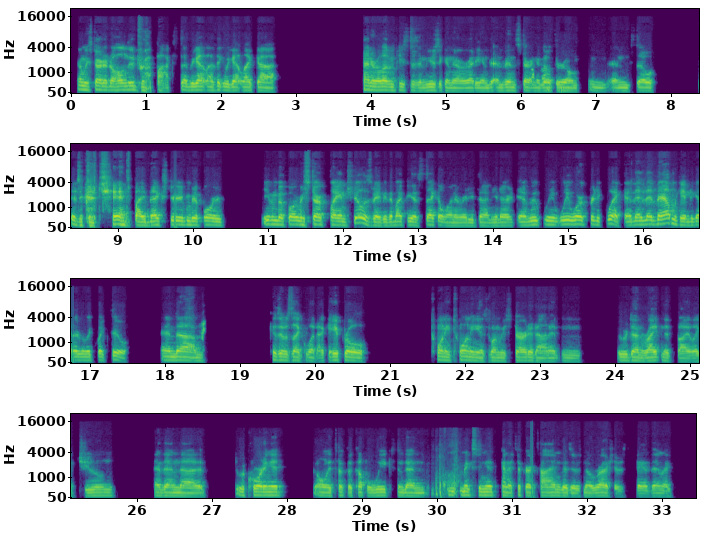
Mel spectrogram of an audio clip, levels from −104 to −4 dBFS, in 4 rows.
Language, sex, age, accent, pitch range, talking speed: English, male, 20-39, American, 105-130 Hz, 240 wpm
